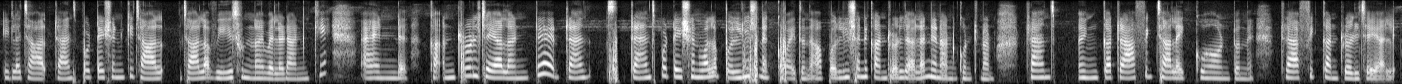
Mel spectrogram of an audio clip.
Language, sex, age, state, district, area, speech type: Telugu, female, 18-30, Telangana, Karimnagar, urban, spontaneous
